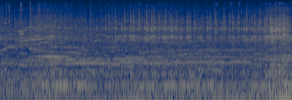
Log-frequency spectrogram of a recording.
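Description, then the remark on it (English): Steady rumble of vintage car engines rolling past in a Fourth of July parade through downtown Big Fork, with a busy crowd of voices chattering over it throughout, the engine noise swelling slightly near the end. “People, floats, and vintage cars wound through downtown and crossed over the Swan River.”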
